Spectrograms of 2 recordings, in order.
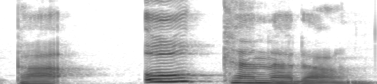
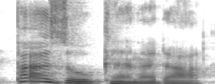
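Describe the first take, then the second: First: The s of pas stays silent before au. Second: The s of pas links into au as z. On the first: "but then I heard you say" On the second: "Why didn't you say"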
